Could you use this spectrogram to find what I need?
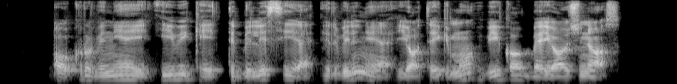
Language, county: Lithuanian, Vilnius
